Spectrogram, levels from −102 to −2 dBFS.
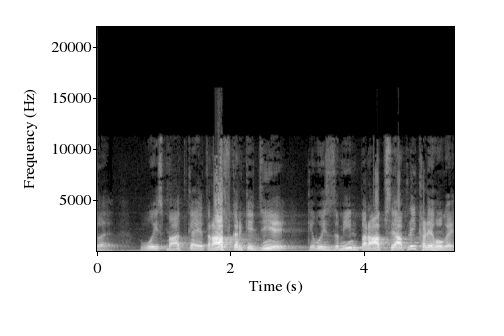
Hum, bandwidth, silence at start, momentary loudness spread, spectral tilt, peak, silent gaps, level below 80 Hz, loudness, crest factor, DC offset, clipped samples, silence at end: none; 11.5 kHz; 0 s; 13 LU; -6.5 dB/octave; 0 dBFS; none; -44 dBFS; -15 LUFS; 16 dB; under 0.1%; under 0.1%; 0 s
